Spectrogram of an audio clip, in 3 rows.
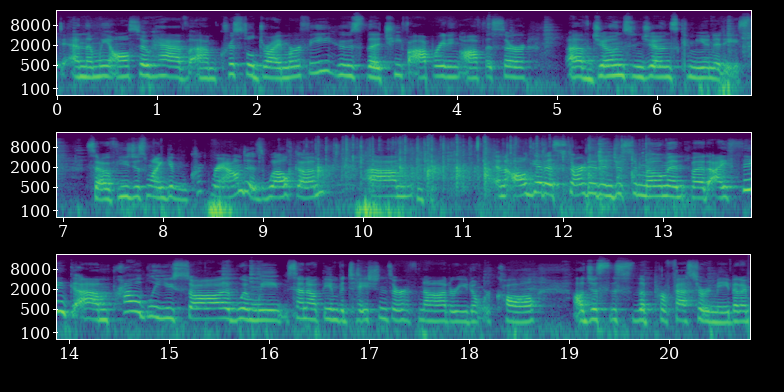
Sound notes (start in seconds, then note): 9.2 audience clapping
